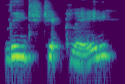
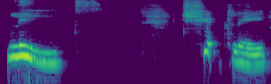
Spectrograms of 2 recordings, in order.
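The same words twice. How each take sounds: First: Station names run together as one, Leeds higher; drawn-out call, both names joined; train driver announcement. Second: Slow, with a long pause between Leeds and Chipley; two station names set well apart, falling tune; automated announcer. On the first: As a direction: imitate a driver calling "Leeds Chipley" without a break. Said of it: "I heard him say". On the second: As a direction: imitate an automated station announcement, each name separate. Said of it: "She said it slower". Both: Retold or imitated.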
